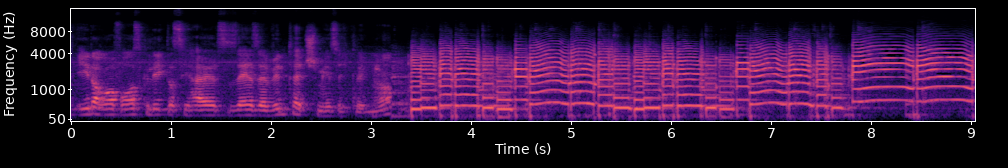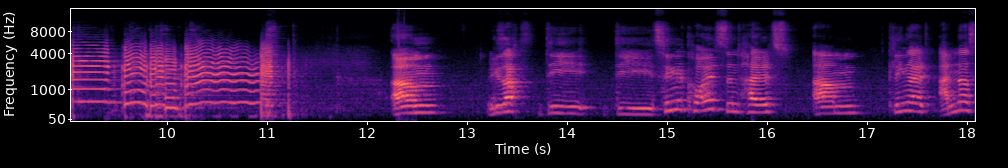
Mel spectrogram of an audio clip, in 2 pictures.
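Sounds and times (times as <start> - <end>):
guitar pickup hiss: 2.5 - 11.8
electric guitar blues lick: 3.2 - 11.7.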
